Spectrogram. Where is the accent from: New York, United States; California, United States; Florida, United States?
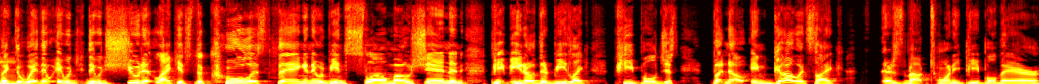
California, United States; Bay Area; growing up in the Bay Area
